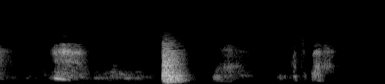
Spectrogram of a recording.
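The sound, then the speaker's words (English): A door being opened: soft rattling handling noises, then one sharp, loud latch clunk, followed by quieter scrapes and a couple of small clicks. No one speaks. “Here, this door opens.”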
